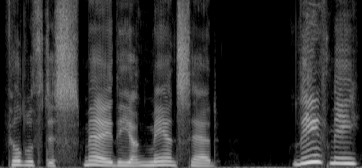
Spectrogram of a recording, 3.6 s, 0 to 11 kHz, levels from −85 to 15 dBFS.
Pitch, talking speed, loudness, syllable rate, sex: 255 Hz, 150 wpm, -17 LUFS, 4.4 syllables/s, female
